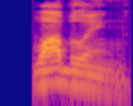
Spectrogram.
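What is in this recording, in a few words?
"wobbling", English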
